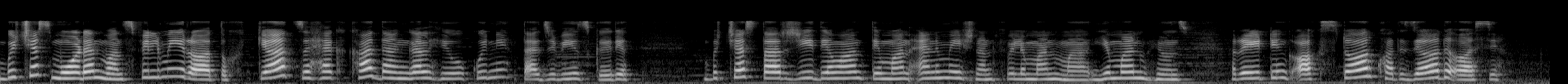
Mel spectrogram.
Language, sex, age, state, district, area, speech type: Kashmiri, female, 30-45, Jammu and Kashmir, Ganderbal, rural, read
